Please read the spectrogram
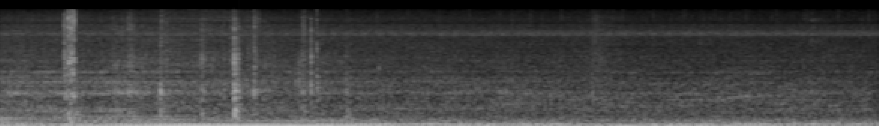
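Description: A motor vehicle's engine running steadily as a low hum that slowly fades, with two sharp clicks about half a second and a second and a half in.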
